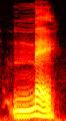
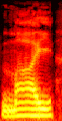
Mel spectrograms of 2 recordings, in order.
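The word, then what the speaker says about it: mai: then you pronounce it meh okay so don't pronounce don't try to pronounce it no it's me so it's not my it's me okay and then here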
